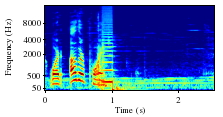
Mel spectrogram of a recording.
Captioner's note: beeping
